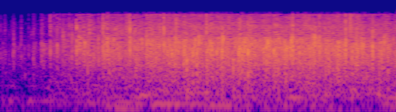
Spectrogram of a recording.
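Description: Crowd applause swells in after a brief quiet moment and holds as a dense, steady wash of clapping.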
